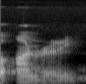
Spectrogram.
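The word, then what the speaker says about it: honorary: दोनों तरीके से बात हुई है तो उसमें साइलेंट क्या हो गया हमारा, एच। तो ऑनररी इस तरीके, ऑनररी ऑनररी सॉरी।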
